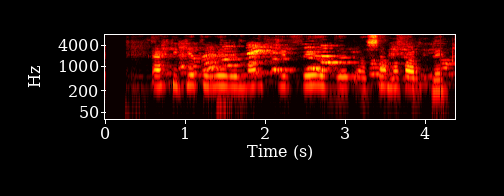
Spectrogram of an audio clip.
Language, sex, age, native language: Icelandic, female, 13, Icelandic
